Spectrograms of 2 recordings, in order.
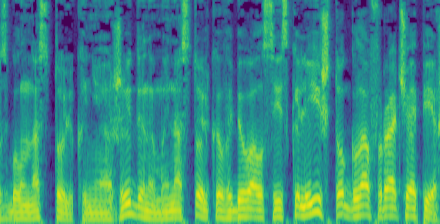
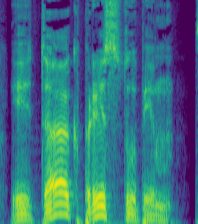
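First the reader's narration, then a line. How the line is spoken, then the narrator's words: Calm amid screaming. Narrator (Russian): спокойно, не обращая внимания на вопли главврача, проговорил главный среди вояк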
